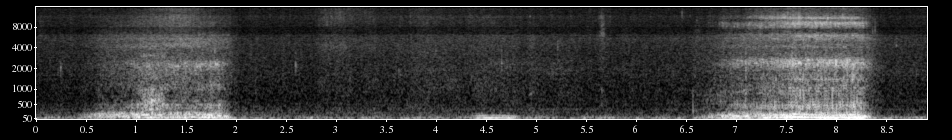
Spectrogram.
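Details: Two long, low rumbling snores on inhalation with a fainter one between, against quiet room noise; snoring.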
